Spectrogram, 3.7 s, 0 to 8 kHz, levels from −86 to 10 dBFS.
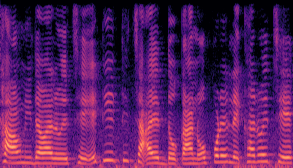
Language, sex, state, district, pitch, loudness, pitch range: Bengali, female, Bihar, Katihar, 260 Hz, -16 LUFS, 240-310 Hz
